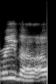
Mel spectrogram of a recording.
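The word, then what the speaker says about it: Erivo: here we go grammy awards 20 21 cynthia ervio and dozia cat what do you judging these look so let's start with cynthia er ervio i don't know if i'm pronouncing it oh revo okay thank you so much and she's wearing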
